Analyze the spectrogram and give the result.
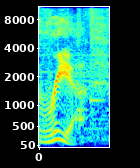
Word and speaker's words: Rea: That is actually pronounced Chris Rea. My apology to all the Reas.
